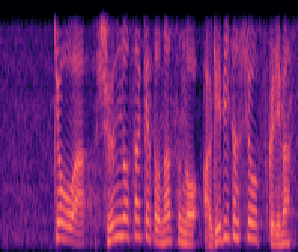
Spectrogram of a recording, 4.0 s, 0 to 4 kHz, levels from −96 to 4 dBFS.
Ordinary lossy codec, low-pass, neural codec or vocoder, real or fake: none; 3.6 kHz; codec, 16 kHz, 16 kbps, FunCodec, trained on Chinese and English, 50 frames a second; fake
